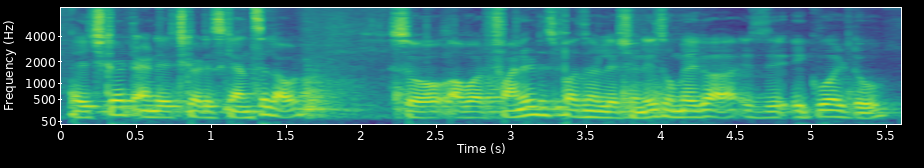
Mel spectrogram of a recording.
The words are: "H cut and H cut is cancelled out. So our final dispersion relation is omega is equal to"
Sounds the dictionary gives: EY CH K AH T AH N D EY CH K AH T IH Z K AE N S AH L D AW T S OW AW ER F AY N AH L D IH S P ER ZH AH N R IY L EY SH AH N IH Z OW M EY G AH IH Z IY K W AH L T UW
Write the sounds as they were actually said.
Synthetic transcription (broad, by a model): EY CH K AH T AH N D EY CH K AH T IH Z K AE N S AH L AW T S OW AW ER F AY N AH L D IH S P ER Z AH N R IY L EY SH AH N IH Z OW M EY G AH IH Z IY K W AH L T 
